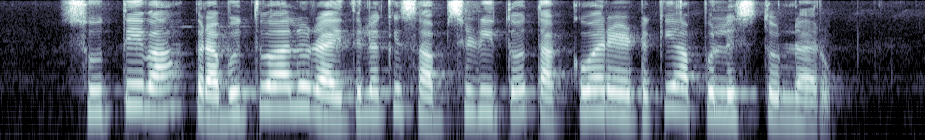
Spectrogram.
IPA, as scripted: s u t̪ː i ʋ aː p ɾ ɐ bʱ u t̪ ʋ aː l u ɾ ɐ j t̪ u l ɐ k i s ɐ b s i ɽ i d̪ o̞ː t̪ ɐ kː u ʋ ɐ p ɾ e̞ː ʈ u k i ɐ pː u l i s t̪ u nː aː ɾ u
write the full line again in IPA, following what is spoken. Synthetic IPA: s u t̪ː i ʋ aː p ɾ ɐ bʱ u t̪ ʋ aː l u ɾ ɐ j t̪ u l ɐ k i s ɐ b s i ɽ i t̪ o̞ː t̪ ɐ kː u ʋ ɐ ɾ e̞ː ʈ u k i ɐ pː u l i s t̪ u nː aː ɾ u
